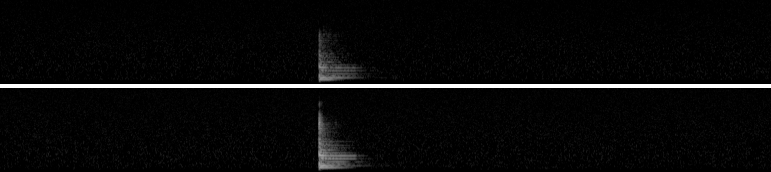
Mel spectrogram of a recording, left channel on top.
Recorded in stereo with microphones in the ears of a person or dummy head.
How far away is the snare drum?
About 1.0 m.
